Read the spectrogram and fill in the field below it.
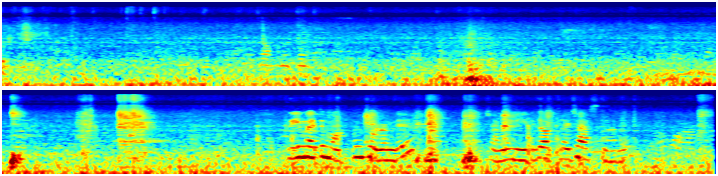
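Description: A knife spreads cream on a cake with soft scrapes.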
